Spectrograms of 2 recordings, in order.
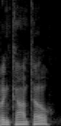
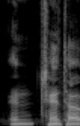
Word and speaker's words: Encanto: Isn't there a fucking Disney movie called Encanto? – Enchanto or something like that. – No, it's Encanto.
